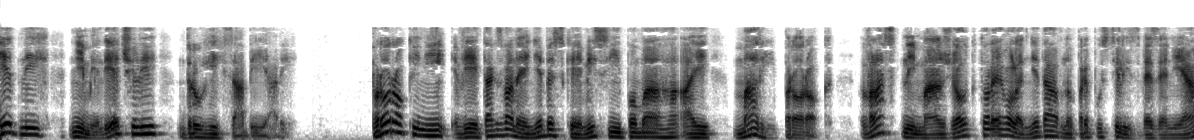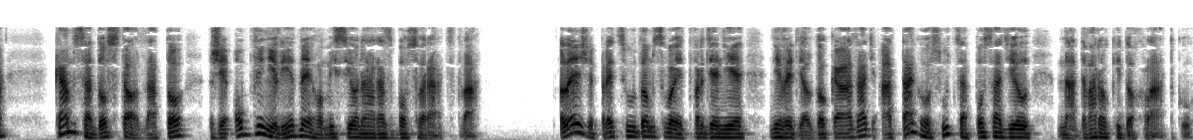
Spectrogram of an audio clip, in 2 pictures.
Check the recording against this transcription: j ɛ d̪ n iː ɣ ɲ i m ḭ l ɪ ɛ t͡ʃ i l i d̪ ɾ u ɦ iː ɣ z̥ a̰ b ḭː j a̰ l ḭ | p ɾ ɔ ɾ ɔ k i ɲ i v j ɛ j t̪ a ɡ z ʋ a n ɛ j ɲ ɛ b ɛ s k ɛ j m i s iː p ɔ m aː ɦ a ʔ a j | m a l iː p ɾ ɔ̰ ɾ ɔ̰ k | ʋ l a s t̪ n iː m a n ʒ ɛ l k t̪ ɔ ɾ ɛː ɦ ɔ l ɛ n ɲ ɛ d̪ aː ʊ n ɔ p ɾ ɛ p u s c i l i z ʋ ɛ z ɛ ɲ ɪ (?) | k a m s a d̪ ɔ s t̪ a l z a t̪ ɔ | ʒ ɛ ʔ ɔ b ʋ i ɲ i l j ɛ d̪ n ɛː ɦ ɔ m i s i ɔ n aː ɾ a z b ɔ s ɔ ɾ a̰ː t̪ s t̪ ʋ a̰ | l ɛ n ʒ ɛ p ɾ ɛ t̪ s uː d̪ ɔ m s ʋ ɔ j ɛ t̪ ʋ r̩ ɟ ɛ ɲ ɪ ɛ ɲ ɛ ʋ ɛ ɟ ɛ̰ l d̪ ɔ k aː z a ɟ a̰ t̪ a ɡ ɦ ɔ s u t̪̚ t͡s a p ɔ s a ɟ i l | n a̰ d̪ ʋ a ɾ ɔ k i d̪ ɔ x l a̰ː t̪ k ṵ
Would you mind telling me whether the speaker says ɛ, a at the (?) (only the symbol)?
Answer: a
